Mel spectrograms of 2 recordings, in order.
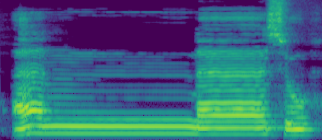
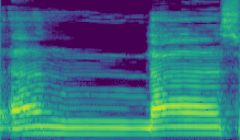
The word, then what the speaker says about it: الناس: بين الفكين، كما آمنا الناس، الناس، لا تقول الناس، لا تنبر النون المشددة، أنت جبت الغنة مع النون المشددة أكمل ما تكون كما سمعت وخلص ما في داعي للنبر.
